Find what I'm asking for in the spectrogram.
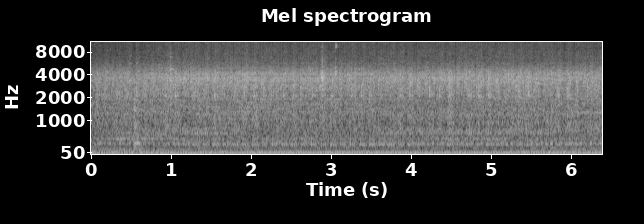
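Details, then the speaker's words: Old ZIL crane truck diesel after crane work lifting a truck body, warm with thermostat open holding 80 degrees; loud steady idle with even low throb and ordinary injector clatter, no hunting or misfire: normal warm idle. "Термостат открылся. Отлично. Ну, держит температуру 80."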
